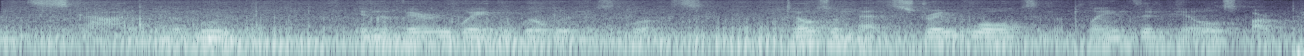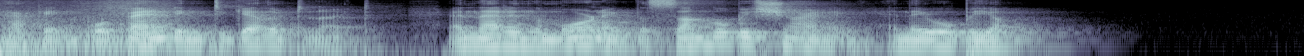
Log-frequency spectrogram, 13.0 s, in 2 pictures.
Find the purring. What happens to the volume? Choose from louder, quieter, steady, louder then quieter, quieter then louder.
quieter.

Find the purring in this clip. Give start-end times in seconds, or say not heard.
0.0-7.5.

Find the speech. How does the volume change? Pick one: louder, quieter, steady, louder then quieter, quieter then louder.
steady.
